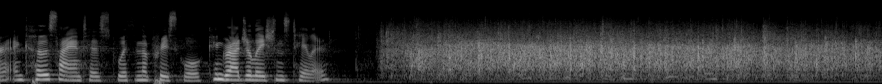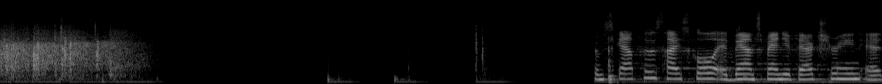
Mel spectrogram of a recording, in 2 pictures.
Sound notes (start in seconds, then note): 3.6 applause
